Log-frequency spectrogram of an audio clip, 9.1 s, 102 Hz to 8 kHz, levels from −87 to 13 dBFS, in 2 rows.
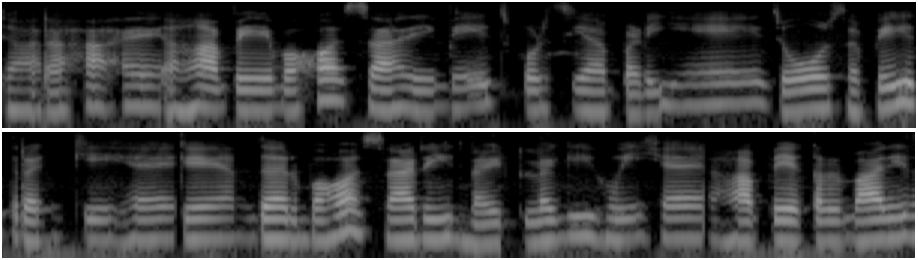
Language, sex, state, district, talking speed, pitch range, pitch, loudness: Hindi, female, Uttar Pradesh, Deoria, 205 wpm, 190-210 Hz, 195 Hz, -35 LUFS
